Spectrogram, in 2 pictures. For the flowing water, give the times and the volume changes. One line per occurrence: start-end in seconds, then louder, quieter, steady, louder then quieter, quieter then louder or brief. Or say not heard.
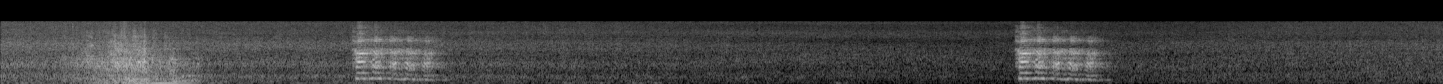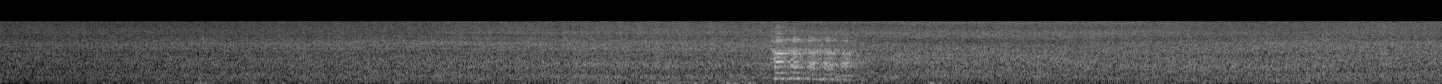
0.0-28.8 quieter then louder.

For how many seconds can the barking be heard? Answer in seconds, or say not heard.
2 s.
